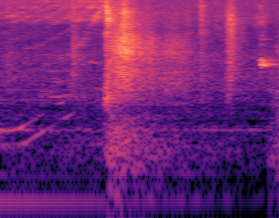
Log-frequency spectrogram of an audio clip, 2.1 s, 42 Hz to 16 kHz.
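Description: The hinged lid of a Thunder Laser Nova 35 CO2 laser cutter swinging open and knocking to a stop with a single thud just under a second in, followed by a couple of light clicks.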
